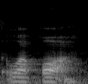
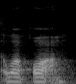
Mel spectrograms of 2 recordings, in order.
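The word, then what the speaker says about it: وقى: So this one is waqa. It's read as waqa. But the root is waw, qaf, and ya, but it's pronounced as waqa.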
